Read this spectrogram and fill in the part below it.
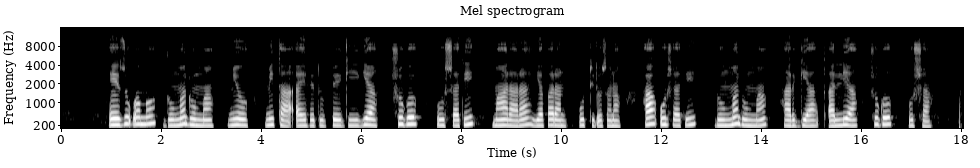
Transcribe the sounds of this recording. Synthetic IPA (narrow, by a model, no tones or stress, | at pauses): he̞ːzʊkʼɔmːɔd̪ʊmːɐd̪ʊmːɐ | mɪjɔ | mɪt̪ːaːɐjfɛt̪ʊpːɛɡiːɡɪja | ʃʊɡɔ | ʊsːɐt̪ɪ | maːɾaːɾɐjɐfɐɾɐn | ʊt̪ːɪd̪ɔsɔnɐ | hɐʔʊʃɐt̪ɪ | d̪ʊmːɐd̪ʊmːɐ | hɐɾɡɪjat̪ʼɐlːɪjaː | ʃʊɡɔ | ʊʃːɐ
